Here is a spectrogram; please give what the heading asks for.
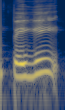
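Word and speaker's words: Piaget: देख लेते हैं जीन पगी पी पेज भी बोलते हैं पिगी भी बोलते हैं ठीक है टी यहां पे साइलेंट है थिरी ऑफ कॉग्निटिव डेवलपमेंट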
